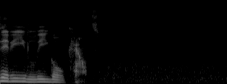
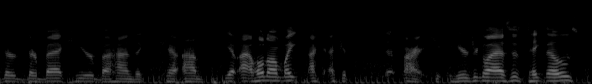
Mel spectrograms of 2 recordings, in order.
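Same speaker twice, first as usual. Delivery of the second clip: muttering while searching; 3 semitones higher, 10 dB quieter than usual. Real, not acted. Fumbling for glasses nearby.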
